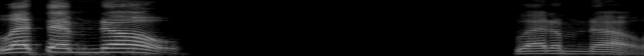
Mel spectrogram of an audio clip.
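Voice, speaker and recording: A man's raised, projected voice at a high pitch, animated and with a bright, sharp tone, at a moderate pace, in a dry, close sound with no echo. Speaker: sports podcaster. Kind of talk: casual chat.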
